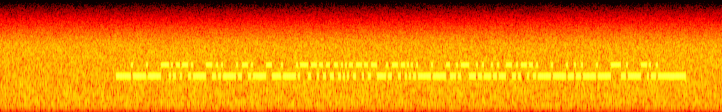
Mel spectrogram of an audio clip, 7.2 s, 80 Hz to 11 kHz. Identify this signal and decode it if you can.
RTTY (50 baud, 450 Hz shift), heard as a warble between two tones, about 1370 Hz centre, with radio static. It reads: NAME IS MARCO, QTH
